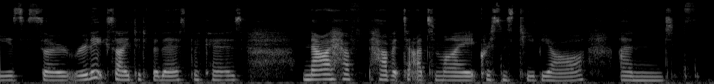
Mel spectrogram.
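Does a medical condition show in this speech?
No.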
